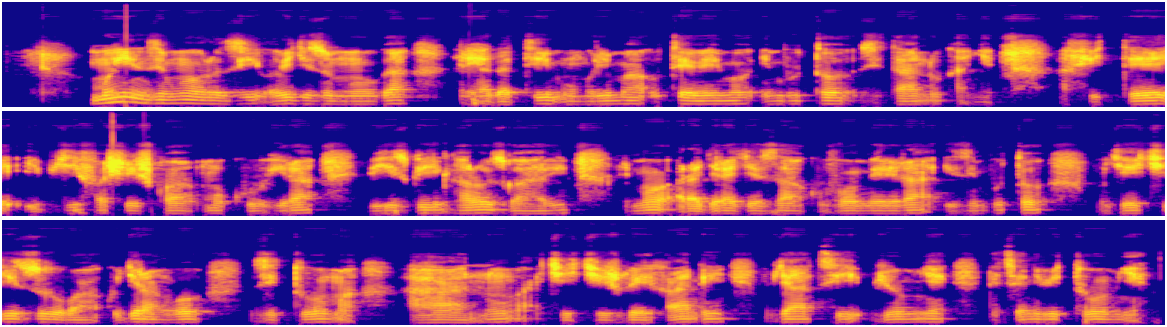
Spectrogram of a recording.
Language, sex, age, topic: Kinyarwanda, male, 18-24, agriculture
